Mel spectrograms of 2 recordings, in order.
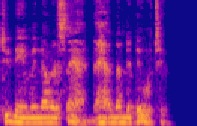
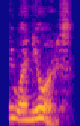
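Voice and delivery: raised, solemn voice of the Lord; voice of God; 7 semitones higher than usual. Retold or imitated. The voice answering his grief, solemn and raised. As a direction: answer as the higher voice, firm and final. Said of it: "And the voice said".

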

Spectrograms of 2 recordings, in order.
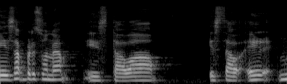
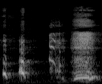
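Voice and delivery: a burst of real laughter; high laugh. Real, not acted. Preacher laughing after telling the story.

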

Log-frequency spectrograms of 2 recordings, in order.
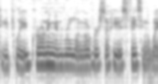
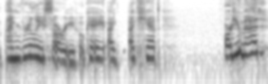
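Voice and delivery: higher, halting, rising to loud; anxious apology; 3 semitones higher, 3 dB louder than usual. Acted. Connie anxiously apologizes to Stephen, ending loud. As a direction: stumble then burst out the question.

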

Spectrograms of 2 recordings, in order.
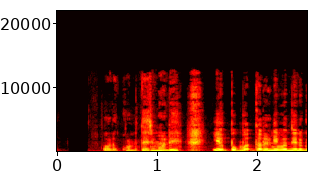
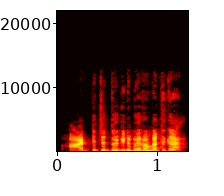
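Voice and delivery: ordinary talk, nothing marked

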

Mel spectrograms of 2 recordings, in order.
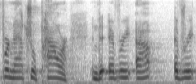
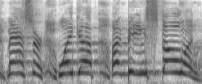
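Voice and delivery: high, loud cry of alarm; a stolen harp calling for help; 10 semitones higher, 5 dB louder than usual. Acted. Harp shouting to wake its sleeping master. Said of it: "the harp begins speaking".

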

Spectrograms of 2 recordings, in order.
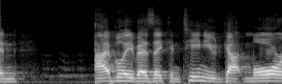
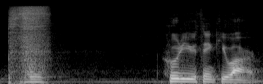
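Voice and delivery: scoffing; 3 semitones lower, 7 dB quieter than usual. Retold or imitated. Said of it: "with this attitude of like".

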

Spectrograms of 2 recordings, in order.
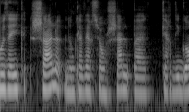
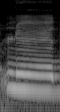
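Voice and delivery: ordinary delivery

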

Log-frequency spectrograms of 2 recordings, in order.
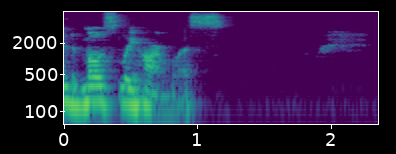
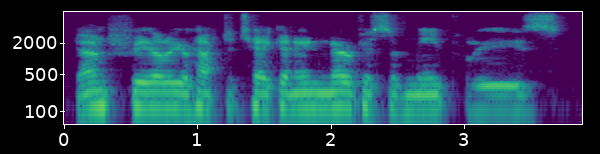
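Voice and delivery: depressed robot's dreary monotone; muffled drone; 4 semitones lower, slower than usual. Acted. Marvin from face down in the dust, muffled drone. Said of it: "came a muffled drone".

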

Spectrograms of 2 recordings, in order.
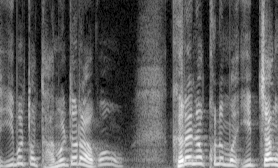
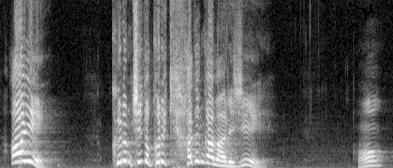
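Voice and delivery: exasperated complaint, pitched up; indignant outburst; 5 dB louder than usual. Acted. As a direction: burst out in indignation, then ease slightly. Narrator voices indignation at the wife.

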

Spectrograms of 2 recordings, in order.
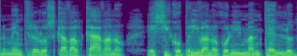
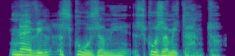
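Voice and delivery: apologetic; 6 semitones higher than usual. A narrator's reading. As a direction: apologise sorrowfully, starting pitched up. Hermione apologises before hexing Neville. (dispiaciuta, voce acuta che scende)

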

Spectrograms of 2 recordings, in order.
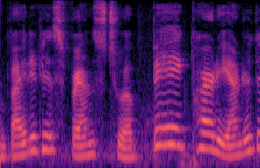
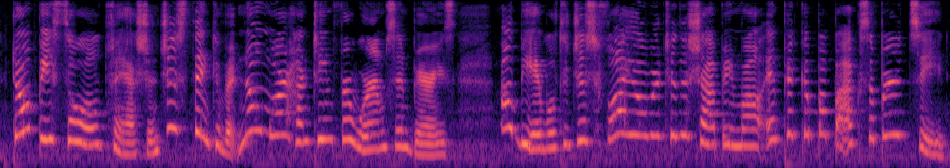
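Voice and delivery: very high, gushing bird voice; excited mockingbird; 4 dB louder than usual. Lulu sells Kermit on the mall, excited high bird. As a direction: gush in a high-pitched bird voice.

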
